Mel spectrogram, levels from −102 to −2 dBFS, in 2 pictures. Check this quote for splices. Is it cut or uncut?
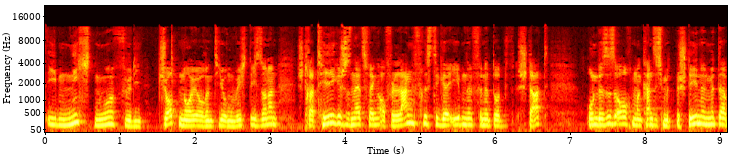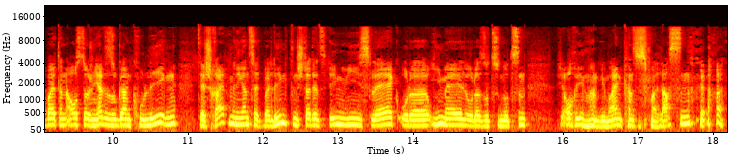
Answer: cut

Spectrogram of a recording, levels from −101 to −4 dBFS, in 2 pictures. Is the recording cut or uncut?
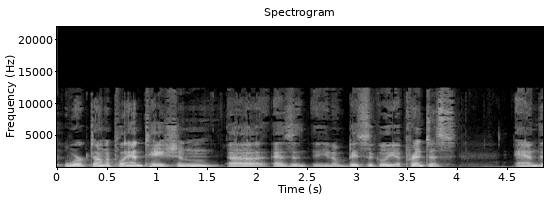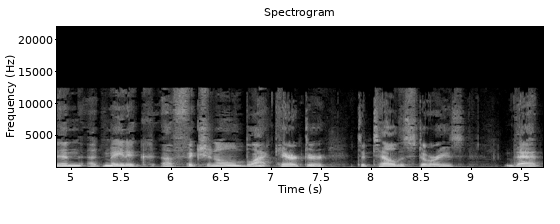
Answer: cut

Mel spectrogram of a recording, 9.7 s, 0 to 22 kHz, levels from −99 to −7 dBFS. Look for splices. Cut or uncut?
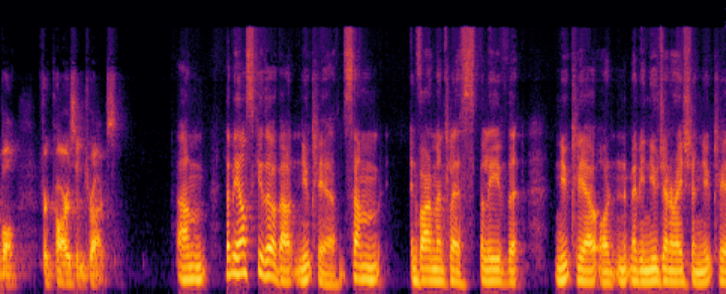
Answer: cut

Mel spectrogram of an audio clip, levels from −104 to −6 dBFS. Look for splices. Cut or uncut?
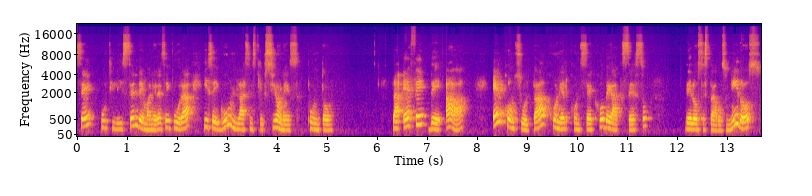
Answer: uncut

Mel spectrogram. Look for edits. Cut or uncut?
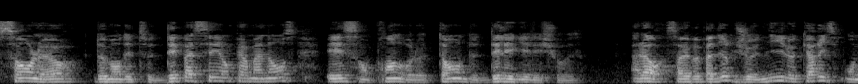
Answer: cut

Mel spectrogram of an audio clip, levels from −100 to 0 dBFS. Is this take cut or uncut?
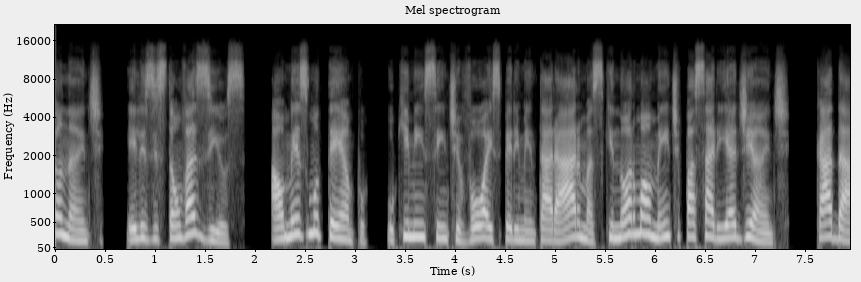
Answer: cut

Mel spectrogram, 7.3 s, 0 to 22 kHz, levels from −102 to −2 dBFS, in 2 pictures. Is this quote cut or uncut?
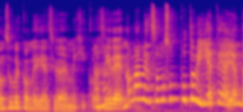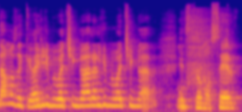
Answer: cut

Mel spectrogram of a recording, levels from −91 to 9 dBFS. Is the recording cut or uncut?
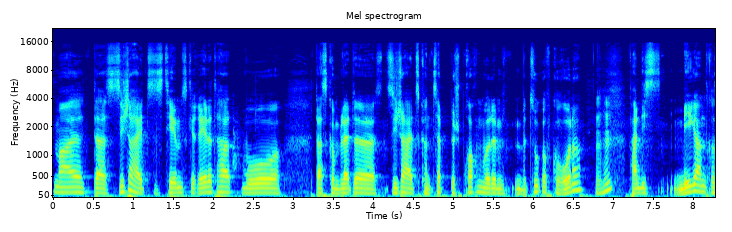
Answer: uncut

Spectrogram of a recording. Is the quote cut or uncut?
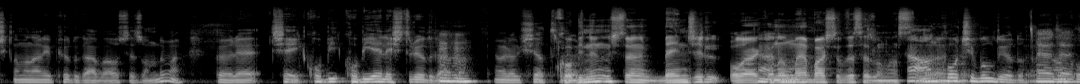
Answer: uncut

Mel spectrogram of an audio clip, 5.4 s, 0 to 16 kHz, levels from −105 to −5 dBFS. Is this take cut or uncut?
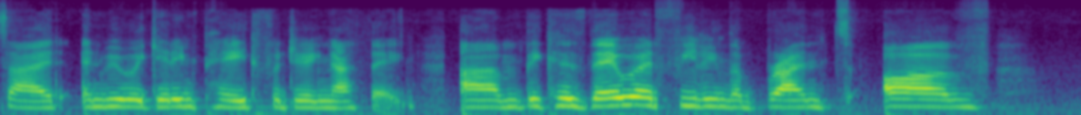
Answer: cut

